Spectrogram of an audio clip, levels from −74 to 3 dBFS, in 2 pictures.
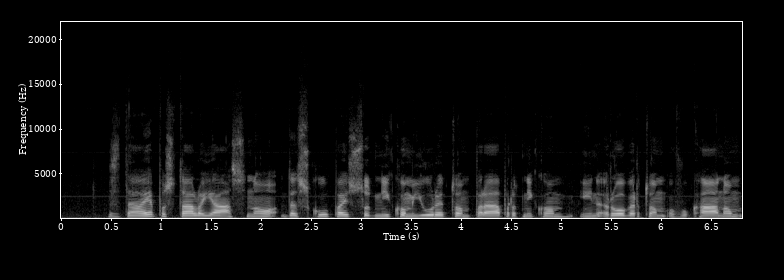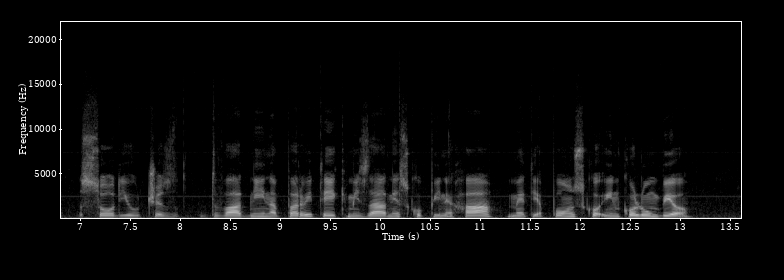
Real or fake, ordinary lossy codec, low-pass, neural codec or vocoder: real; none; none; none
